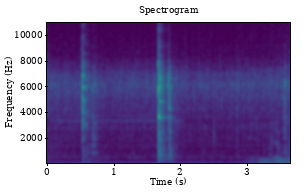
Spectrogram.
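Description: Pechay and cabbage are sautéed with chicken liver and pork in a pan, giving a soft steady sizzle with two sharp clinks of a utensil against the pan and quiet stirring toward the end.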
